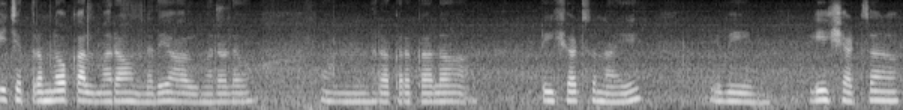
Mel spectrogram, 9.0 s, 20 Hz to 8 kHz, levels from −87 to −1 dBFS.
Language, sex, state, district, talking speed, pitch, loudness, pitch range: Telugu, female, Andhra Pradesh, Krishna, 100 wpm, 190 Hz, -20 LUFS, 185-205 Hz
